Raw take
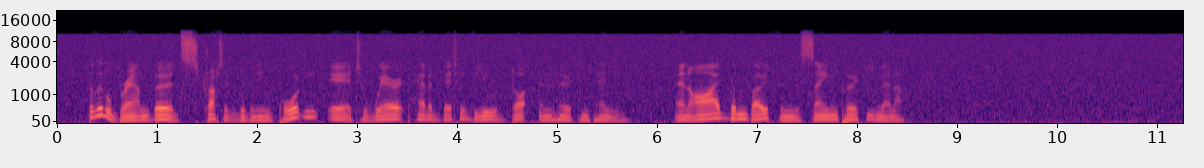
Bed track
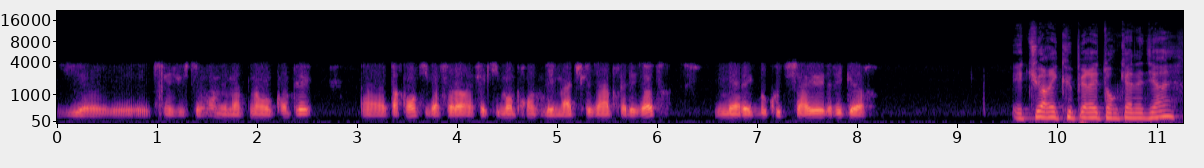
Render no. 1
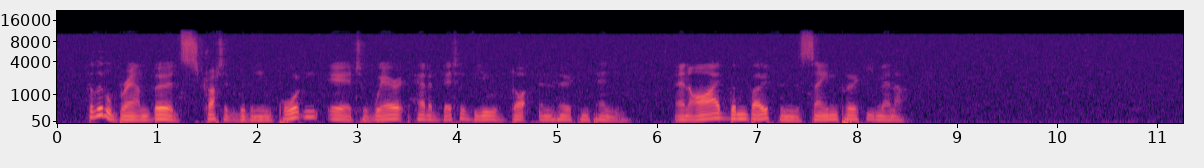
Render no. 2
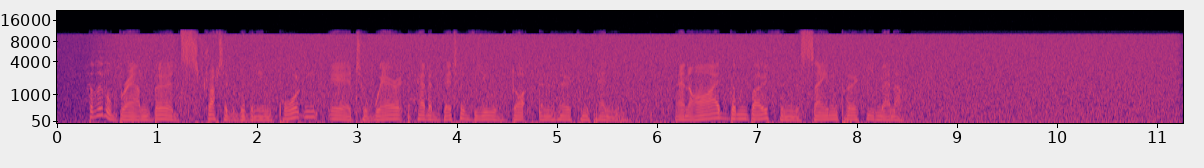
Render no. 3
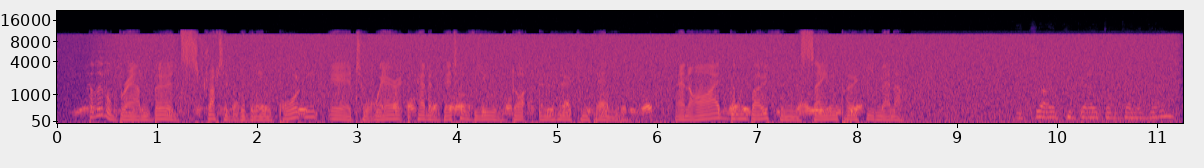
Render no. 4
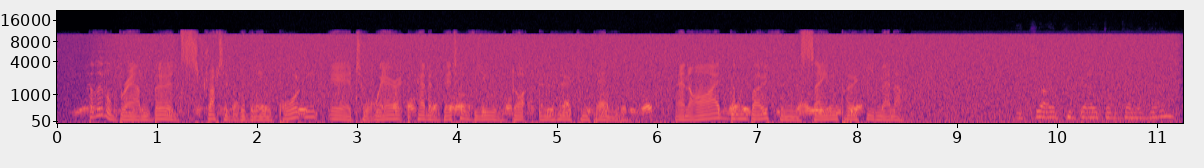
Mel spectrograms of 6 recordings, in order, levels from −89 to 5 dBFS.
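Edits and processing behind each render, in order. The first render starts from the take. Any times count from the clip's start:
noise print and reduce 6 dB
AGC gain up to 10 dB; spectral compressor 4:1
add bed track -6 dB
gain +3 dB; limiter -3 dBFS, peak gain reduction 2.5 dB

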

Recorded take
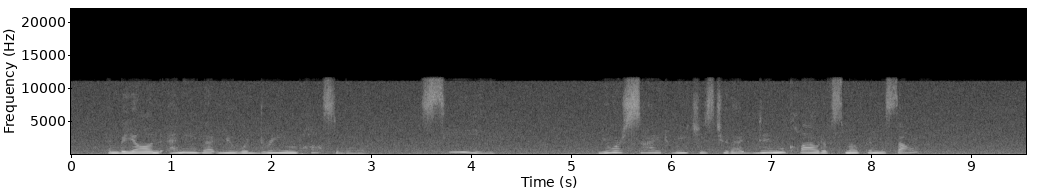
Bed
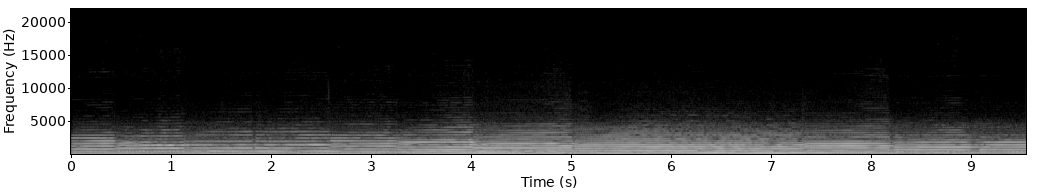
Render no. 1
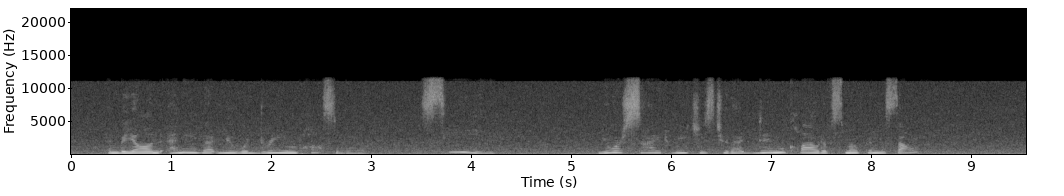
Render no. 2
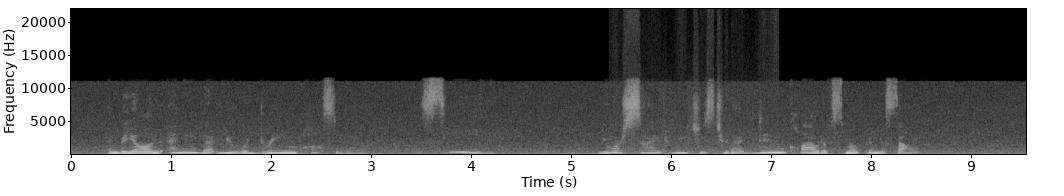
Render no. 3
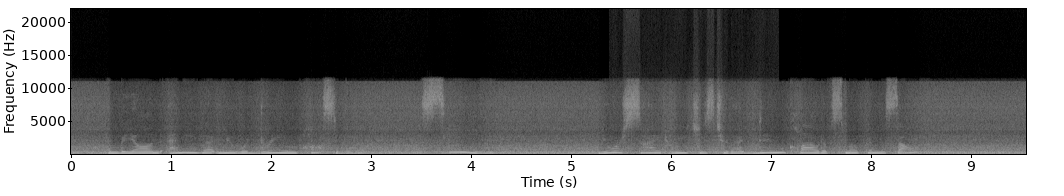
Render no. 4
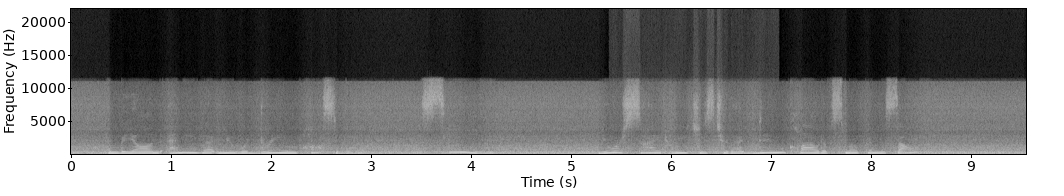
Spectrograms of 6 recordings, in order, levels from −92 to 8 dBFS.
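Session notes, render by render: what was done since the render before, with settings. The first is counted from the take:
denoiser 6 dB, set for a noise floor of -42 dBFS
5.38–7.08 G.711 law mismatch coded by mu
per-bin compression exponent 0.6; compressor, threshold -26 dBFS, peak gain reduction 10 dB
gain +12 dB; limiter -1 dBFS, peak gain reduction 1 dB

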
